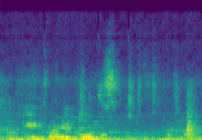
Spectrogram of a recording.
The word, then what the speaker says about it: variable: We need to improve it a little bit because you spell it V-A, but you pronounce it with a diphthong. Como la fruta, la pera. Pear.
